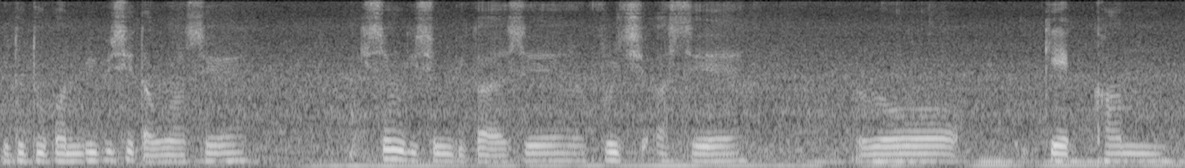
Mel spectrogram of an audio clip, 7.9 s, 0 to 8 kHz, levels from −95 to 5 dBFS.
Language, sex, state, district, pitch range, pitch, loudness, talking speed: Nagamese, male, Nagaland, Dimapur, 130-140 Hz, 135 Hz, -18 LUFS, 115 wpm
